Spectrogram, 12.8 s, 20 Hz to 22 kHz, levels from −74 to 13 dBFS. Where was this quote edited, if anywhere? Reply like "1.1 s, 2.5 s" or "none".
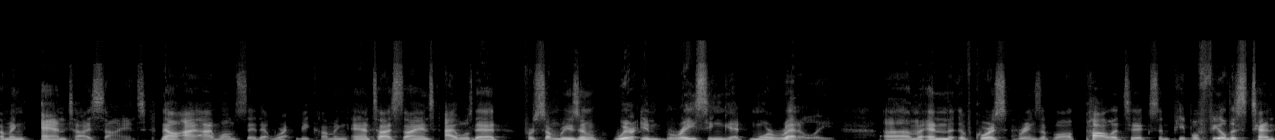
1.5 s, 3.0 s, 4.4 s, 4.7 s, 10.1 s, 10.7 s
